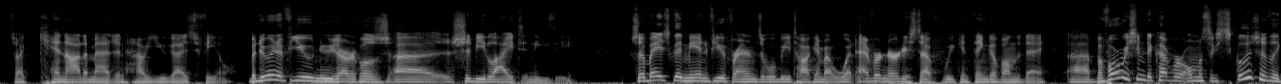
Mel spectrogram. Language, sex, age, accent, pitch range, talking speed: English, male, 20-39, American, 110-145 Hz, 230 wpm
